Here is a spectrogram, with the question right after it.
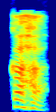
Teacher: কাহা বলে আমি কটাকে যতটা সময় ধরে উচ্চারণ করছি, হটাকে সেরকম করে করছি না, কাহা এরকম করছি না, কাহা। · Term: হয়ের আংশিক উচ্চারণ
